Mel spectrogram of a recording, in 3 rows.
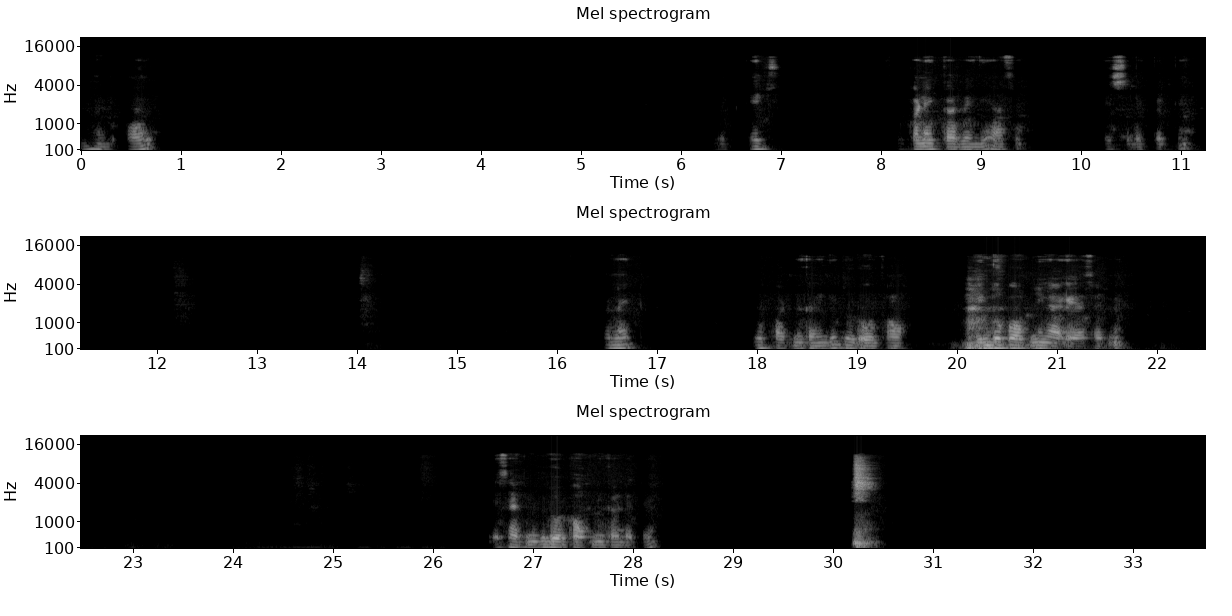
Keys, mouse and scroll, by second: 3.0 click, 5.7-6.1 scroll down 1, 6.3 alt+middle click, 7.8 t, 9.2-9.8 scroll down 1, 9.8 click, 11.3 g, 12.5 click.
